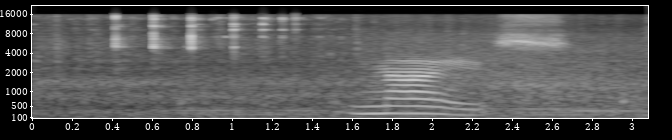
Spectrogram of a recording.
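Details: Siberian Husky on a road trip, at a dog park lake in Colorado where the dogs swim, run and play: a single drawn-out, tonal howl-like note lasting about half a second, steady then slightly falling, after faint clicks and background voices.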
